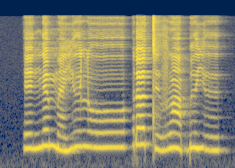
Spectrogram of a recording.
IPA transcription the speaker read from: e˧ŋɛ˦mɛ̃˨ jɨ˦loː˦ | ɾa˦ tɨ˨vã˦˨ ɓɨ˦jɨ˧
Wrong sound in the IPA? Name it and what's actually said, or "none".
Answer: none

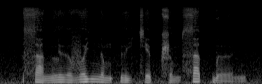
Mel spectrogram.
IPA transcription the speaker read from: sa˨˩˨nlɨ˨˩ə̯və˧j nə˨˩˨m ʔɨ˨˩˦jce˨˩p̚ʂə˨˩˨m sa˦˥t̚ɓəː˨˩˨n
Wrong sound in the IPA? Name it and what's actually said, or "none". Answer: none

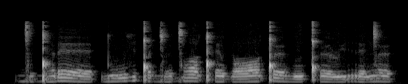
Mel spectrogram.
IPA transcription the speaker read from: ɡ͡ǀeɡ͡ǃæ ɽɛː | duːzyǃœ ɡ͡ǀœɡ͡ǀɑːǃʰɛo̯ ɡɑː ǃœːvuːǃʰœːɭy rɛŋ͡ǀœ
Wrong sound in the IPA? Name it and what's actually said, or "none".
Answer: none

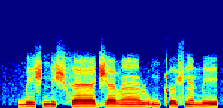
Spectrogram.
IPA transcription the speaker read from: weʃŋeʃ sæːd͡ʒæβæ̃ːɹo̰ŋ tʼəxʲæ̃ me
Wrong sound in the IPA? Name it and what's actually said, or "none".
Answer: none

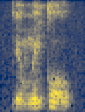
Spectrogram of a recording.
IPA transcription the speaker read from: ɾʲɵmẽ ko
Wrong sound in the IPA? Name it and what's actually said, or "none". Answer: ɵ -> o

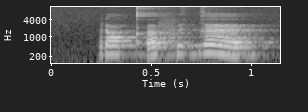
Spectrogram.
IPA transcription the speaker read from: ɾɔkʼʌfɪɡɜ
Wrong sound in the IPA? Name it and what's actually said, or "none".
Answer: none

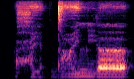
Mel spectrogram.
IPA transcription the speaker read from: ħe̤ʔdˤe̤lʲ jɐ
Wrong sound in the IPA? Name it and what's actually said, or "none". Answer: none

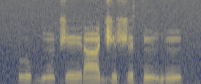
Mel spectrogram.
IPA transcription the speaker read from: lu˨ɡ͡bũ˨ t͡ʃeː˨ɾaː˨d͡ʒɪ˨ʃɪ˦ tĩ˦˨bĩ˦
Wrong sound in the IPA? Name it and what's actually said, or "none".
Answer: none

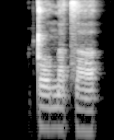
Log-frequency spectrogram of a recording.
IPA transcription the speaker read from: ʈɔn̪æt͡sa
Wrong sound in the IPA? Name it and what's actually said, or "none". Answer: æ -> a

